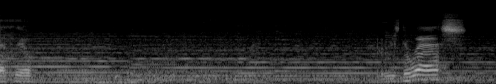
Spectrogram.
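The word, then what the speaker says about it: wrasse: there there's the RASS I heard it in a video since then so now I'm actually going to pronounce them Rass o can you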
